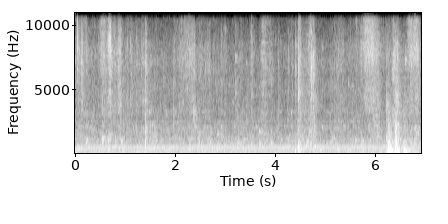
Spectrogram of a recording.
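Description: Utility knife slitting packing tape along the top of a cardboard box: a few faint scratchy cuts, then the cardboard flap knocked and rustled about six seconds in. A steady low hum runs underneath.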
